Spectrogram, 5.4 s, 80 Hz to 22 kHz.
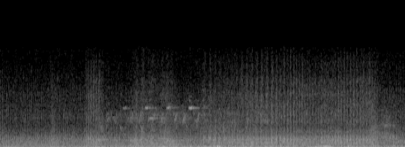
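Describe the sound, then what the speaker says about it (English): Steady low engine drone of a tractor in Farming Simulator 25 runs continuously at moderate level, with faint higher mechanical whines and a couple of small knocks over the top. "Oh, get in the tractor."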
